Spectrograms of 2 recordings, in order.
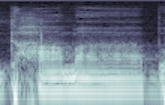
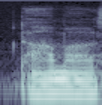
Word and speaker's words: Dhamma: And then H as in hot or have should always be pronounced. So do try to pronounce all H's in Dhamma, Buddha, Sangha. And that's always difficult because, as I said before, in English we usually just skip over H's when they're next to a consonant. So Buddha, Dhamma, Sangha.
